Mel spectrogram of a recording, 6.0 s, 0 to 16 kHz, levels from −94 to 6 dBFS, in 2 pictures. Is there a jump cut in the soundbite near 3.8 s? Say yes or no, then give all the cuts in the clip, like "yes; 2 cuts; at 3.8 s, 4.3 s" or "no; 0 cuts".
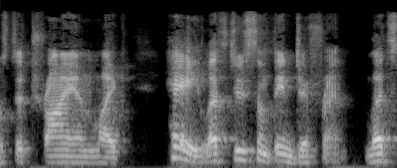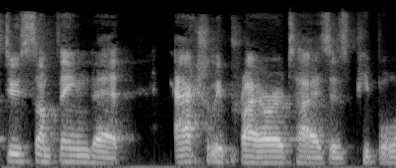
no; 0 cuts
